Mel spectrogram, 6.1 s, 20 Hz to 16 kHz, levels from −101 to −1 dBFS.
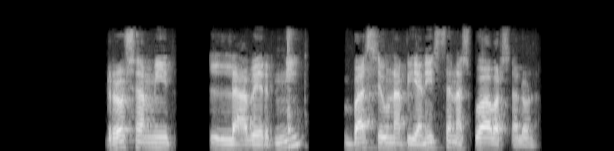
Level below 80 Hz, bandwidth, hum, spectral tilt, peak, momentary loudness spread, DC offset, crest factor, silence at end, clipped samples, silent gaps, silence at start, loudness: -64 dBFS; 8 kHz; none; -3 dB/octave; 0 dBFS; 10 LU; under 0.1%; 20 dB; 0.8 s; under 0.1%; 1.77-2.09 s, 3.09-3.43 s; 1.05 s; -17 LUFS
